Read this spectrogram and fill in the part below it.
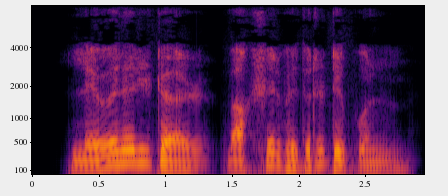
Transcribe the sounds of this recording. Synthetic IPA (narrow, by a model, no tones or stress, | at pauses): leʋeleɾiʈəɾbakɕeɾbʱit̪ɾeʈipun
